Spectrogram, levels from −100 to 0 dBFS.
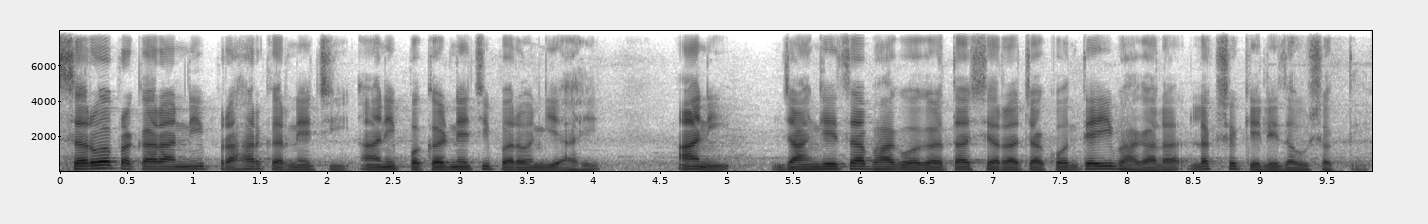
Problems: none marked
